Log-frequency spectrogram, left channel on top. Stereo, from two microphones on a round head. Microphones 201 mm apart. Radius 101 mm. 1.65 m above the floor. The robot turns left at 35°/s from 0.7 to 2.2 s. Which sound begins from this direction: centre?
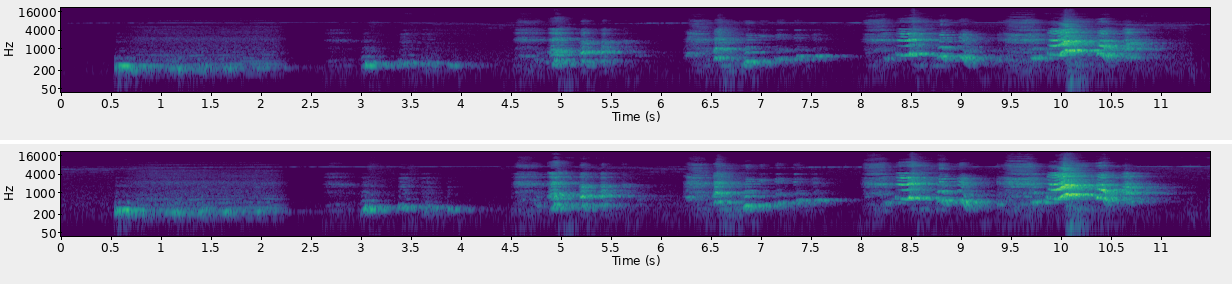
A giggle, at 0.5 s.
